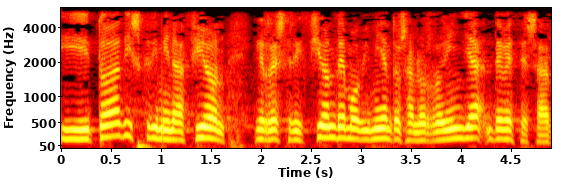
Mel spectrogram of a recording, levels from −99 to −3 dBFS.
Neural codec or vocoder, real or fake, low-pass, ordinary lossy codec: none; real; 5.4 kHz; none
